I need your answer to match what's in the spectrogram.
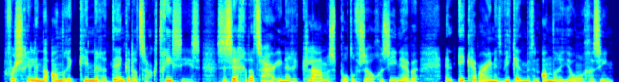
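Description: Hurt chubby schoolboy voiced by a woman, high pleading voice, dry close sound, children's audiobook. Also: fast, no echo, lightly acted. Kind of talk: audiobook character voice.

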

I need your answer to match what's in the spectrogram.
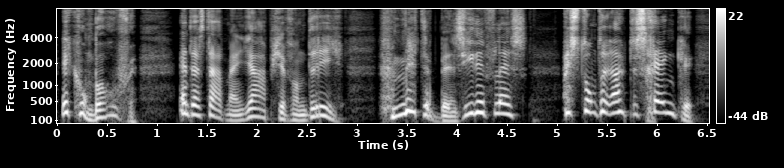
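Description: A man voicing a flustered, excitable baker's wife who talks breathlessly. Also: medium pitch, moderate pace, no room sound, clean studio sound.

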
